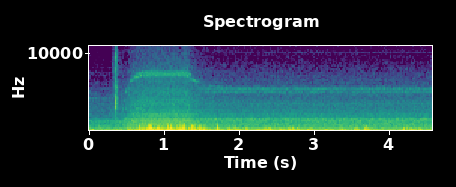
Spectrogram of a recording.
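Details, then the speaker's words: 2004 Toyota Camry after blower motor and blower resistor replacement, running on medium: fan spins up to a steady, smooth whirr with a constant high hum and no rattle or scrape; normal operation. "bam there we go blowing nice and strong turn it down off and we have all settings low medium"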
